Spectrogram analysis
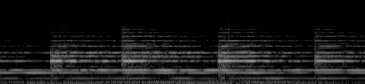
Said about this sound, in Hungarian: Közös imára hívnak naponta ötször Chicago harangjai.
